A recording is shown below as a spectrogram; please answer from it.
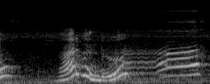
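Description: Toddler's wordless vocalizing: a rising-and-falling call about half a second in, then a long rising call near the end.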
